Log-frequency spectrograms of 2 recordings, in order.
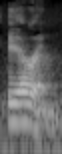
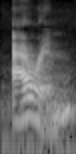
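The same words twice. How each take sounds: First: "Aaron" said like "Erin"; American E vowel. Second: "Aaron" with an open A as in back; Australian short A. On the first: Coach shows what the name becomes, "Aaron" as "Erin". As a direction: flatten the first vowel of "Aaron" to E. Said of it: "it turns into". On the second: Coach gives Australian form of name, open A in "Aaron". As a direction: open the first vowel of "Aaron". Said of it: "The same with the name". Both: Shown as a demonstration.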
